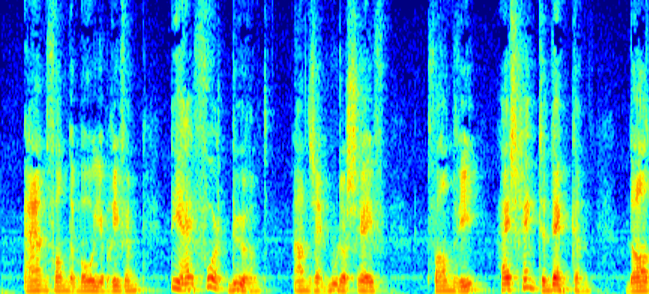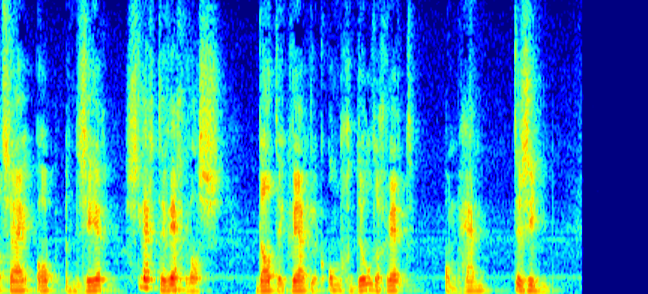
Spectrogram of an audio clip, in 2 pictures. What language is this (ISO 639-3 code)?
nld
